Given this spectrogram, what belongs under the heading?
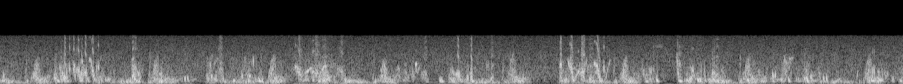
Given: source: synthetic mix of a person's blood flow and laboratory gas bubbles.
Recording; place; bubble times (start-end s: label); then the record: Doppler ultrasound of blood flow; precordium
0.01-0.08 s: bubbles
0.51-1.11 s: bubbles
1.27-1.45 s: bubbles
1.81-1.92 s: bubbles
2.04-2.67 s: bubbles
2.90-3.52 s: bubbles
3.95-4.30 s: bubbles
4.37-4.79 s: bubbles
4.86-4.96 s: bubbles
5.56-6.12 s: bubbles
6.40-6.63 s: bubbles
6.74-7.34 s: bubbles
7.57-8.18 s: bubbles
8.21-8.31 s: bubbles
8.68-9.04 s: bubbles
From the record:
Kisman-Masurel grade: 333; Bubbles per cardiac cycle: rolling drumbeat, 9 or more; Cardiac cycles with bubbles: 50 to 99%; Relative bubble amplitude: loud (0.450 to 0.775); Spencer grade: 3 (all of the cardiac periods contain showers or single bubble signals, but not dominating or overriding the cardiac motion signals); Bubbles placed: only in the low amplitude regions of the cardiac cycle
